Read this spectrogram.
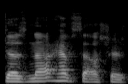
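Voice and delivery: normal talking voice

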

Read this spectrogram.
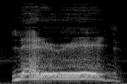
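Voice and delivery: loud, slow Trump holler; calling out. Acted. Trump calls to the bellhop at the suite door, calling out. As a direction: call through the door as a hammed-up Trump. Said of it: "he calls".

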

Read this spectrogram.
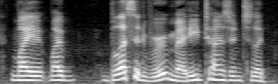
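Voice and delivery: normal talking voice

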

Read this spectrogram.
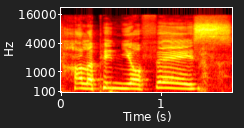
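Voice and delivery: high, drawn-out comic shout; shouted punchline. Acted. Joke teller delivering the pepper punchline, shouted. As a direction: belt out the pun slowly, pitched right up.

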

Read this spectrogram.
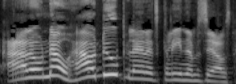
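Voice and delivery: high, loud puzzled audience reply. Shown as a demonstration. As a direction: play the clueless audience member. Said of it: "You say".

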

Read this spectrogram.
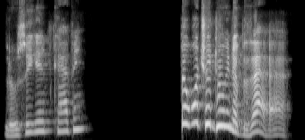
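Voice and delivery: high, loud, startled asking; surprised, calling up to them. Acted.

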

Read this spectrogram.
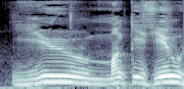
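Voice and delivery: loud, slow finger-wagging scolding; storybook peddler telling off monkeys, slowly. A narrator's reading. Peddler scolding thieving monkeys, loud and drawn out. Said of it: "he said, shaking a finger at them".

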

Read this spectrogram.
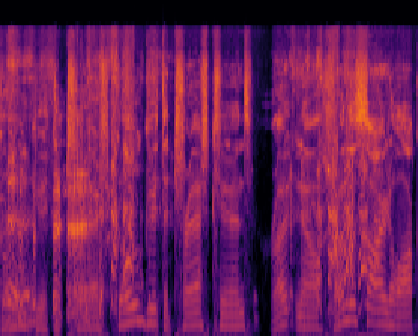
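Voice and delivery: slow, drawn-out order with mouth barely moving; ventriloquist dad. Retold or imitated. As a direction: imitate a dad ordering chores through still lips. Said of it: "your mouth barely moved".

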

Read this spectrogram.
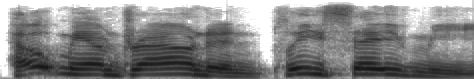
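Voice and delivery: high-pitched mimed cry for help; mock drowning plea. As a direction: act out a plea for rescue without full panic. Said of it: "I couldn't even say".

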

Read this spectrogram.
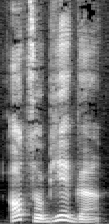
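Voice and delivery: plain reading voice

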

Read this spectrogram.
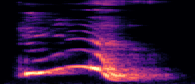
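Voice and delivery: high bright exclamation; triumphant. Acted. Aziraphale remembering the bedspread colour, triumphant high cry. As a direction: announce it like a win. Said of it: "with a sound of triumph".

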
